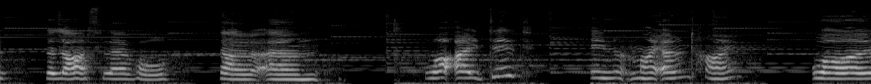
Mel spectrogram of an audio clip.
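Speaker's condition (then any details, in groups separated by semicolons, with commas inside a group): Cerebral palsy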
